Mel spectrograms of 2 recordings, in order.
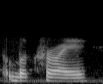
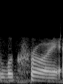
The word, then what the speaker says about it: LaCroix: Members who make it all the way through the Avoid Soda Challenge are earning themselves a free case of La Croix. And I did check on this. It is pronounced LaCroix and not LaCroix.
